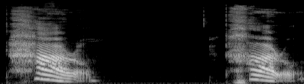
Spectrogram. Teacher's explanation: So even in Greek, originally, the PH would have been written but not pronounced with the sound of an F. So though you may see Pharaoh written in this way, it would have been Paro. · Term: aspirated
